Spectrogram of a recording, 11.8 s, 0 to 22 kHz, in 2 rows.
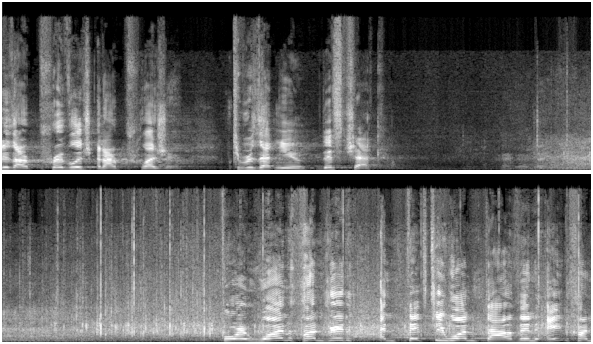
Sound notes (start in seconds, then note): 5.0 audience laughing; 5.5 applause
